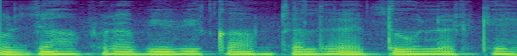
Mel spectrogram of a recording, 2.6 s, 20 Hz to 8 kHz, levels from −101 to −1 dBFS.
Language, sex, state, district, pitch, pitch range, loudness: Hindi, male, Punjab, Fazilka, 130 Hz, 125-130 Hz, -14 LUFS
